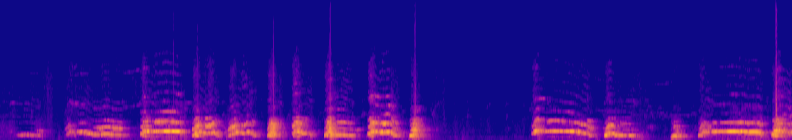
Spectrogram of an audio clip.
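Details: Lonely, bored puppy caged alone, crying when it sees other dogs playing outside: high whining cries that bend up and down, mixed with a run of short yelping barks, then more drawn-out whines after a brief pause.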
